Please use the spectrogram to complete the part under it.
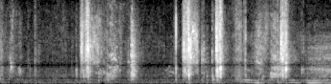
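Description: Playing cards slide and snap onto a table.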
